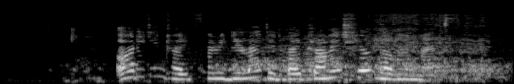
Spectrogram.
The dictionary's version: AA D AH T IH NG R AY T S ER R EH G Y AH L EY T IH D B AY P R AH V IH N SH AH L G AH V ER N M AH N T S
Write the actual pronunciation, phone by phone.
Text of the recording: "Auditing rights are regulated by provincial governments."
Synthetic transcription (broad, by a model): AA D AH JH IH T R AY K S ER R EH G Y AH L EY T IH D B AY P R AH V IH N SH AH L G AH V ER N M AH N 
